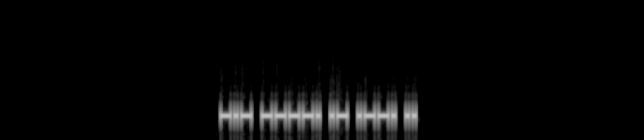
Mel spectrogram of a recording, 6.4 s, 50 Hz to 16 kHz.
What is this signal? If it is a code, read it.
Morse code, heard as a keyed tone, about 34 wpm, 700 Hz. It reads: K9API
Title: USA Call Signs - 5 Characters - Repeated 3x - 35wpm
